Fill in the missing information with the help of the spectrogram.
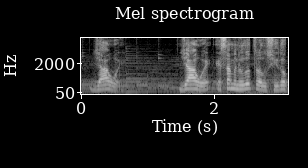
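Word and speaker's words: Yahvé: y h w h recientes descubrimientos arqueológicos han indicado que este término debe ser pronunciado yagüe yagüe es a menudo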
